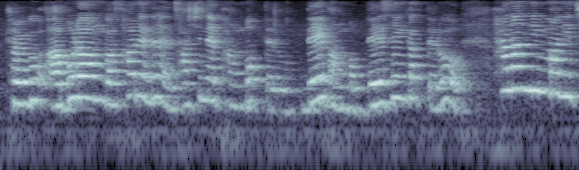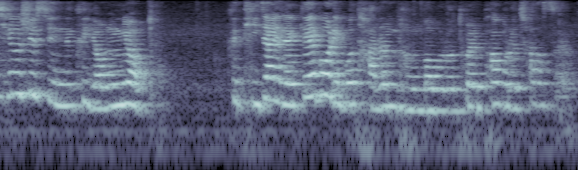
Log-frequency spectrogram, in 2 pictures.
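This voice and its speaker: A woman evangelist giving a sermon, telling the story lively and asking the congregation many questions. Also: high voice, normal speed. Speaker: evangelist preacher. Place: church sanctuary. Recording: very echoey hall, distant mic.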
